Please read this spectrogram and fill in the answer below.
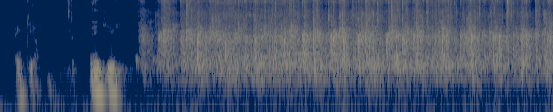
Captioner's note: audience applauding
